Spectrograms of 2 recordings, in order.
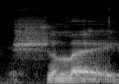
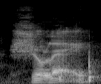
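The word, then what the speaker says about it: Chollet: Derek Chalet. Chalet. Chalet. Like the ski cabin, or No, that would be a C-H-A-L-E-T. This is C-H-O-L-L-E-T. So, officially, the counselor of the department, Derek Chalet.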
